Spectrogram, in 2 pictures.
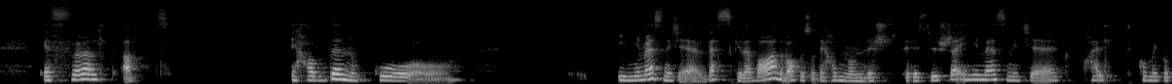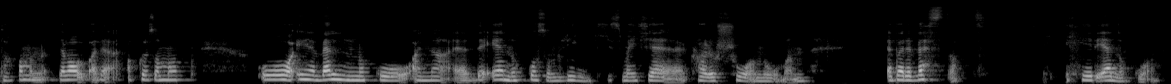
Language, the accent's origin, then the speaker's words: Norwegian; Herøy, Nordland, Norway; now in Copenhagen, Denmark; Jeg kommer ifra Herøy på Helgeland. Og, men det begynner faktisk å bli noen år siden jeg flyttet derifra. Men jeg, i hvert fall, jeg elsker Herøy.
